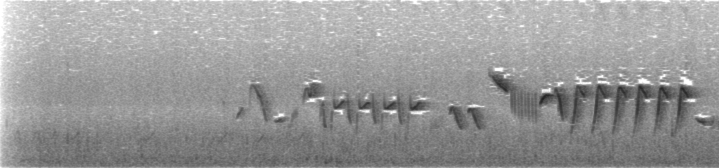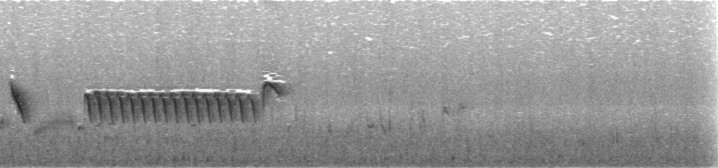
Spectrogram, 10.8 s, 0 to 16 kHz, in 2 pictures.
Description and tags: Very strong bird trill, with brook babbling in background. Audiotechnica BP4025 inside blimp, Shure FP24 preamp, PCM-M10 recorder. Recorded near La Macera (Valencia de Alcantara, Caceres, Spain)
